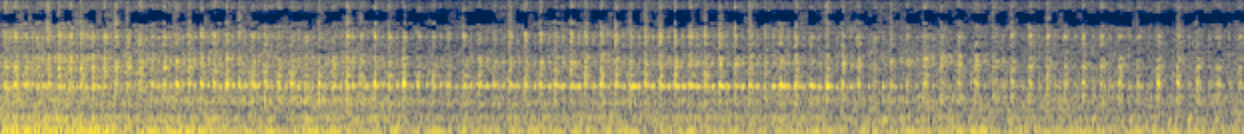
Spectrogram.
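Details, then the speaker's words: Turbo LS-swapped Volvo sleeper, days after a drag strip run: heavy steady knock about three per second at a rough idle. It began suddenly while driving; suspected rod knock, unconfirmed. "today i went to home depot to go get some wood to build an archery target and it started knocking real bad"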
